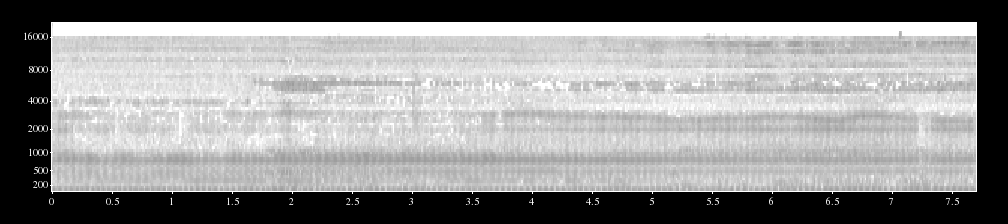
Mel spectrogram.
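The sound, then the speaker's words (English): A steady, low humming drone with rich layered overtones, holding constant for the whole stretch without pauses or variation, like a machine or engine running continuously. “It's a hum, like the engine on the Enterprise.”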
